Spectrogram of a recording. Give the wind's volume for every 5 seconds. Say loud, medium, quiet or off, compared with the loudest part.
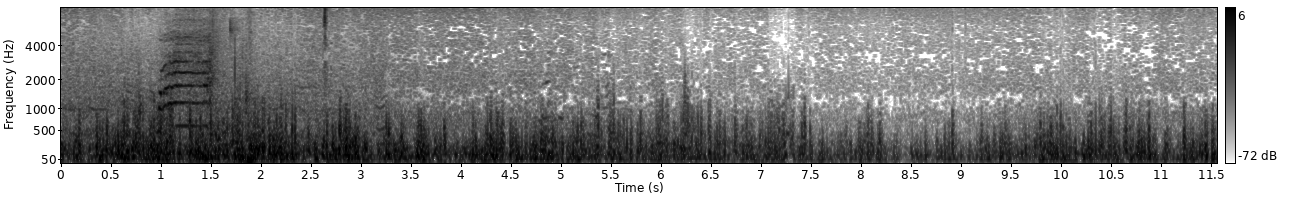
loud, medium, medium.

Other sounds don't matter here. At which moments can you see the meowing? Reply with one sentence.
The meowing can be heard from 0.9 to 2.0 s.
